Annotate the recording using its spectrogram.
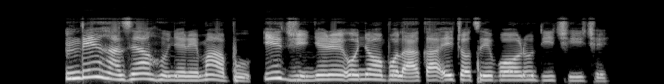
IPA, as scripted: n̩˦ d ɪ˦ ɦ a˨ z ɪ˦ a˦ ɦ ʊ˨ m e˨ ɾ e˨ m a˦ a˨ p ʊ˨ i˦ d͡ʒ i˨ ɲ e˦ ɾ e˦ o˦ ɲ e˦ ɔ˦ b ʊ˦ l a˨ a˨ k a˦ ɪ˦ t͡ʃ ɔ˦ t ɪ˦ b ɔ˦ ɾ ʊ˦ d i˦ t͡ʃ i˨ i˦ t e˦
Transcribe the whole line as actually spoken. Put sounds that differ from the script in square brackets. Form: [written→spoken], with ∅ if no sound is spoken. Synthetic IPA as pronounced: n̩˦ d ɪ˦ ɦ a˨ z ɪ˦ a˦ ɦ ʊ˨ [m→ɲ] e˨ ɾ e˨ m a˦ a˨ p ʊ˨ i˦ d͡ʒ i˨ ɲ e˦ ɾ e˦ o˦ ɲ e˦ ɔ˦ b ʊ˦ l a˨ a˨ k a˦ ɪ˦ t͡ʃ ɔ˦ t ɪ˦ b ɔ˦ ɾ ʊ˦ d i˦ t͡ʃ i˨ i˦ [t→t͡ʃ] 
